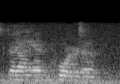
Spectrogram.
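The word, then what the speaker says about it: Diane Kwarta: My name is Diane Quarta, and it's spelled K-W-A-R-T-A.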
